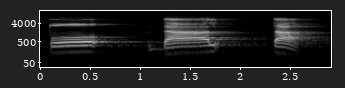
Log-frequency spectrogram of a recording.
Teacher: number মাখরাজের সাথেও আমরা আগের থেকেই পরিচিত 11 নাম্বার মাখরাজটা হলো জিহ্বার আগা সামনের উপরের দুই দাঁতের গোড়ার সঙ্গে লাগাইয়া উচ্চারিত হয়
